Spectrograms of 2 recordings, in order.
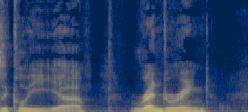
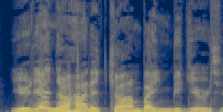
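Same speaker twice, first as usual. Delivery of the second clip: mock heckle; 6 semitones higher, 8 dB louder than usual. Mocking imagined viewer comments.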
